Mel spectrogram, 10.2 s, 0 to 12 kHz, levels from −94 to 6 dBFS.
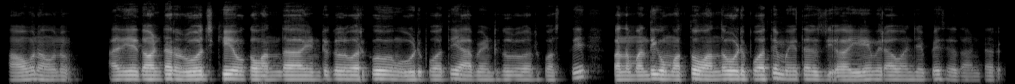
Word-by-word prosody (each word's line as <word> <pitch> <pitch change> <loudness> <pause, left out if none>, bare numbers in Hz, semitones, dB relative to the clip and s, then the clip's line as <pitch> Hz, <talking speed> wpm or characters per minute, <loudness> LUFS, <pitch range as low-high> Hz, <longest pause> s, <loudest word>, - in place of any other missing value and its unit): అవునవును. 120 -1 -5 0.5
అదేదో 130 +1 +1
అంటారు. 135 +1 +2
రోజుకి 130 +2 +4
ఒక 130 - -15
100 125 +1 -4 0.3
ఎంటుకల 130 +2 -3
వరకు 130 +2 +2 0.3
ఊడిపోతే, 125 +1 -4
50 120 0 -4
ఎంటుకల 120 +2 -9
వరకు 120 +1 -13
వస్తే, 120 +10 -8 0.4
కొంతమందికి 125 +3 +2
మొత్తం 125 +4 +4
100 125 +2 -3
ఓడిపోతే 135 +3 +2
మిగతావి 130 -1 -4
జి - - -7 0.3
ఏమీ 130 0 -6
రావు 120 0 -3
అని 120 0 -12
జెప్పేసి 125 +3 -9
ఏదో 110 0 -16
అంటారు. 110 +1 -17
125 Hz, 150 wpm, -28 LUFS, 120-130 Hz, 0.5 s, రోజుకి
